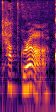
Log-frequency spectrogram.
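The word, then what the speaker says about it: Capgras: It is, because a moron that I am, I've been pronouncing it cap gras syndrome. Right. And it turns out it's by a French guy. So it's definitely cap gras, and therefore anyone who heard me talk about it obviously knew that I was talking nonsense.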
